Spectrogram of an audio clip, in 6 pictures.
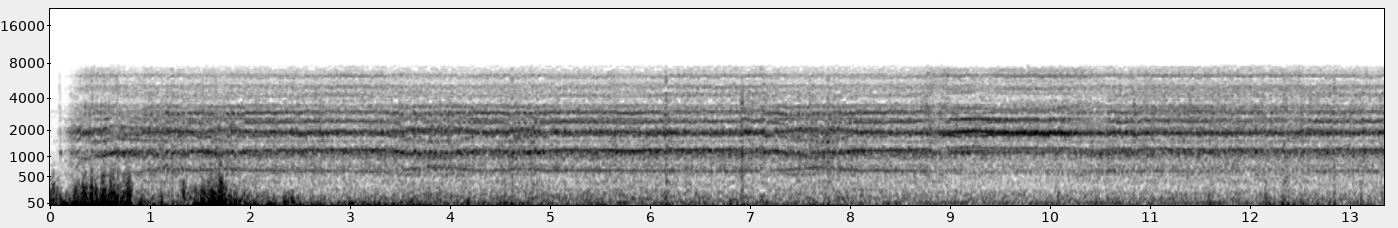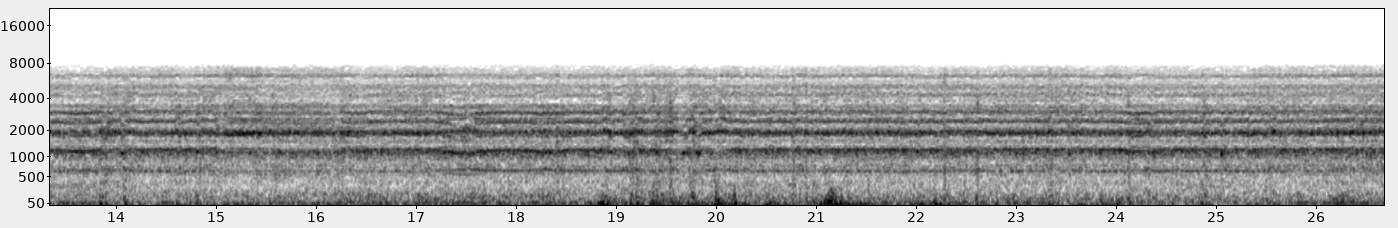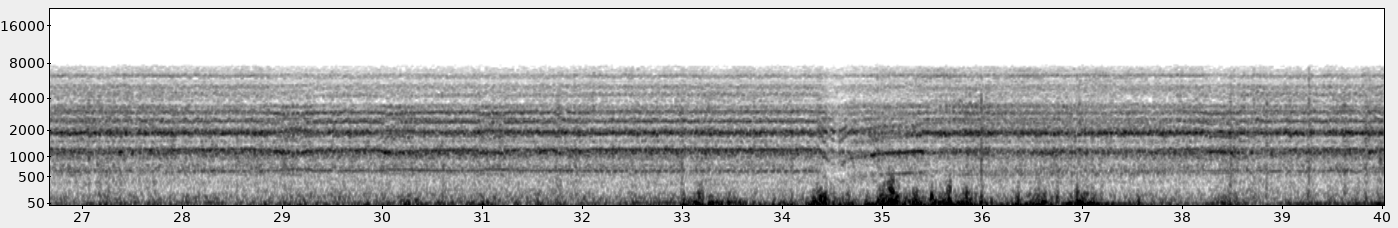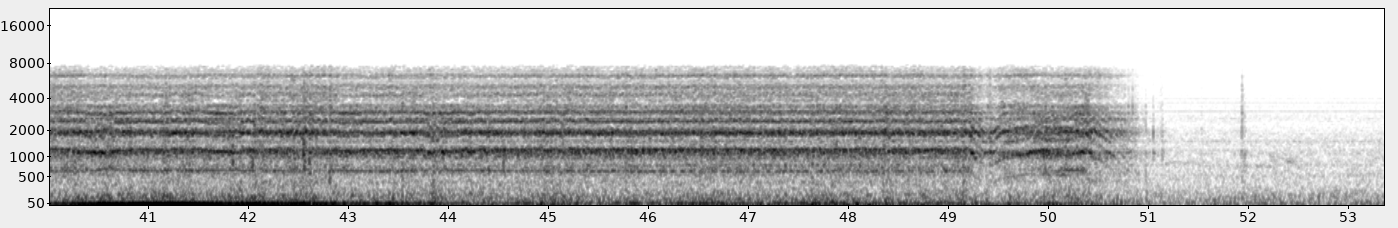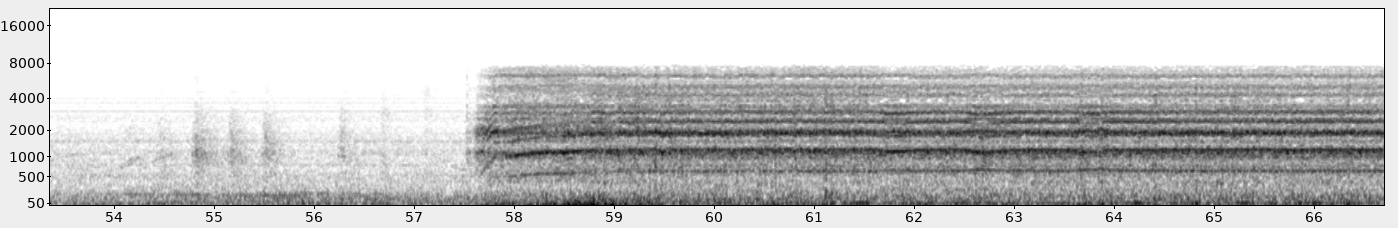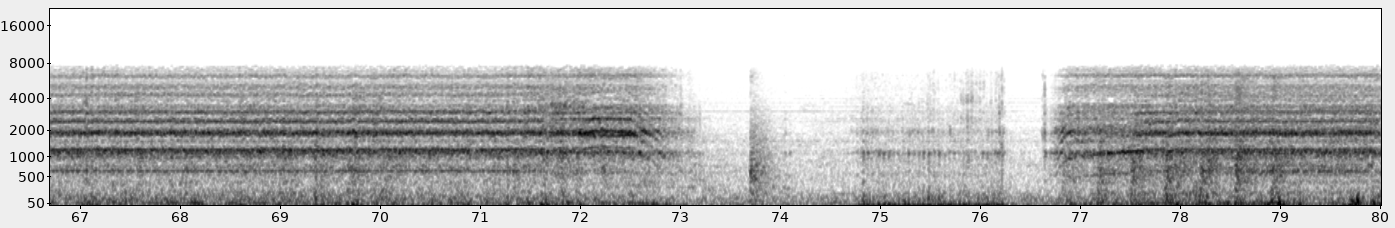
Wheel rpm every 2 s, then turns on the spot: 120, 160, 160, 160, 160, 160, 160, 160, 160, 160, 160, 160, 160, 160, 160, 160, 160, 140, 160, 160, 160, 160, 160, 160, 150, 40, 0, 0, 10, 150, 160, 160, 160, 160, 160, 160, 70, 10, 70, 160.
74-76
